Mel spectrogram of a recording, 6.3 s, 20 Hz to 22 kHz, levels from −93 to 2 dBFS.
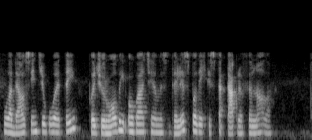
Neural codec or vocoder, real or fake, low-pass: codec, 24 kHz, 0.9 kbps, WavTokenizer, medium speech release version 1; fake; 5.4 kHz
